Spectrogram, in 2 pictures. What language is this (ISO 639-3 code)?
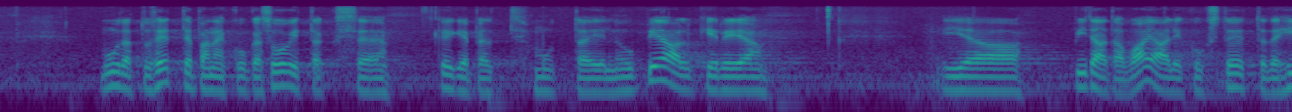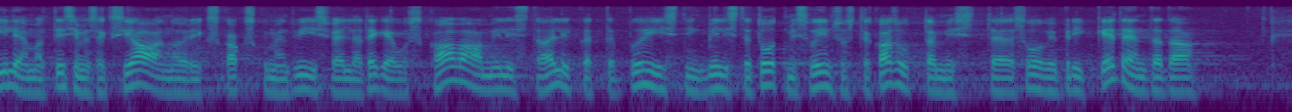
est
